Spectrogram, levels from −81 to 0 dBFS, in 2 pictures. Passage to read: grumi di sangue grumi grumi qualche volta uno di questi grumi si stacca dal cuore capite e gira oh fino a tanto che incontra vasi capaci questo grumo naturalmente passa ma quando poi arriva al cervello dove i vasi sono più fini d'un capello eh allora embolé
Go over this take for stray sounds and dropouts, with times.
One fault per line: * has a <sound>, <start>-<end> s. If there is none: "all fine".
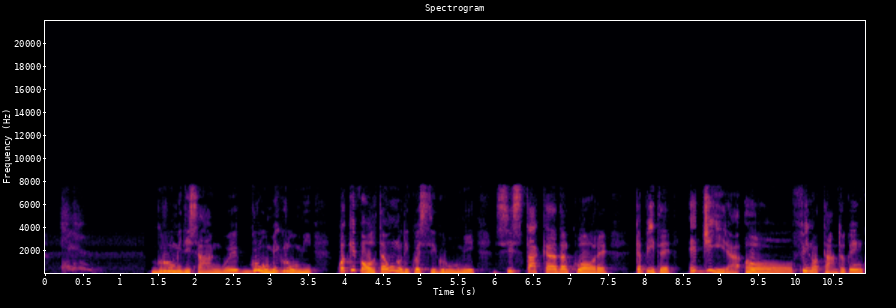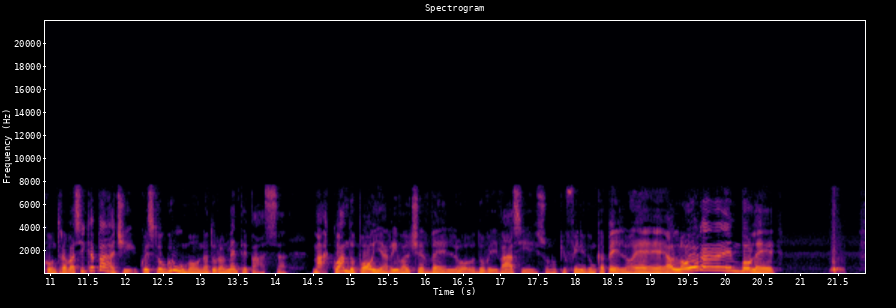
* has a throat clearing, 0.2-0.8 s
* has a whoosh, 21.4-21.6 s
